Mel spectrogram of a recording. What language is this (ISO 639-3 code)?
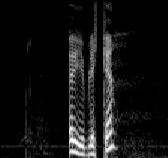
nor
